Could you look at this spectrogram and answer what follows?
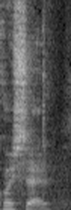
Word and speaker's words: Bruxelles: I don't know how you pronounce it. Bruxelles.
